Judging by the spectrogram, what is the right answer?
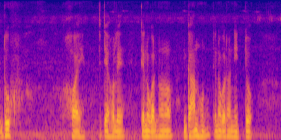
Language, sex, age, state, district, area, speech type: Assamese, male, 18-30, Assam, Goalpara, rural, spontaneous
